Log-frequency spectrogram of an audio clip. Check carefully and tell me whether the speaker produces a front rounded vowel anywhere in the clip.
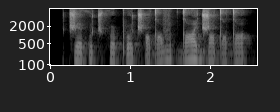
no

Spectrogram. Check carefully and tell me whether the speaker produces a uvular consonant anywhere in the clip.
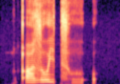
yes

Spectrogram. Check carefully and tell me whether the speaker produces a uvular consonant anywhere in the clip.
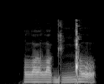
no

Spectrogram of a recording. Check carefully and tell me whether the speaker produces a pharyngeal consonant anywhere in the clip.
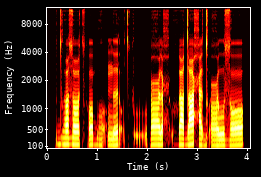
yes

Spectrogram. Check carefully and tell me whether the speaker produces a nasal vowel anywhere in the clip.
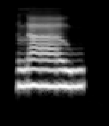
no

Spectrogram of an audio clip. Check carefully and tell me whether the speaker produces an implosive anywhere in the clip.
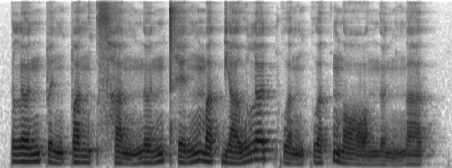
no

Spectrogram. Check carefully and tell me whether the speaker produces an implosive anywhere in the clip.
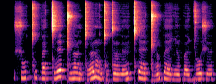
no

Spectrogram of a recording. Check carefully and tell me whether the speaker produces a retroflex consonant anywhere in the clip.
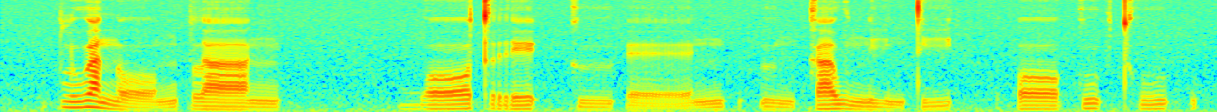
no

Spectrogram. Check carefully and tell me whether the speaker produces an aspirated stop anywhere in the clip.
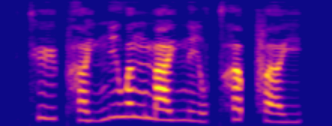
yes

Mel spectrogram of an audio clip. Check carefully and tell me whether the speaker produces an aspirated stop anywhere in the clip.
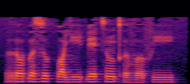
no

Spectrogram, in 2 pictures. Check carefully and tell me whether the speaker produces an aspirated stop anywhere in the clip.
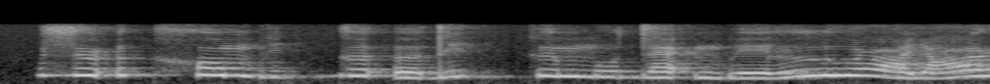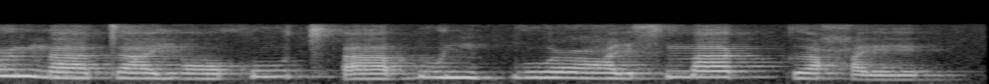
no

